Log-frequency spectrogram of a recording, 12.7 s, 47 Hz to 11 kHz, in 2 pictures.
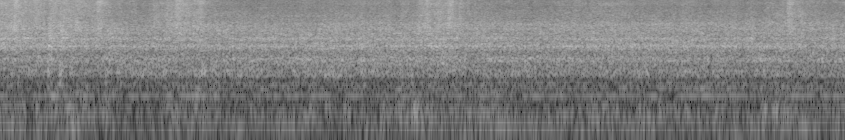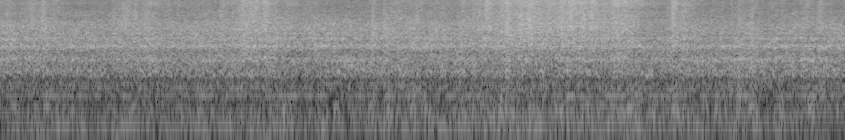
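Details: Bd264 481 coach (built 1979) riding Görlitz V bogies long since major maintenance, on uneven line 190 between Hluboká nad Vltavou and Číčenice; steady rumble with irregular metallic clatter over joints from bouncing worn brake rigging.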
